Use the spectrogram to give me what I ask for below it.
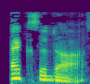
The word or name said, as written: exodos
